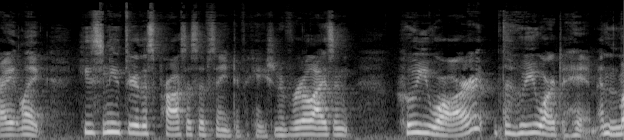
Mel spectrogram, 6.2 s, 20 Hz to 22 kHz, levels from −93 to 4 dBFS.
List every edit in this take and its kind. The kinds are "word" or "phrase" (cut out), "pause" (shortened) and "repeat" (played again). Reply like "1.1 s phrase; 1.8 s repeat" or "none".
1.0 s word; 5.0 s word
